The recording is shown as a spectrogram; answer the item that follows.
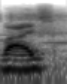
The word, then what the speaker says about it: Weiss: Sí, no, Eric Weiss se llamaba, Weiss, W-E-I-S-S, pero creo que la pronunciación es Weiss. Vice.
